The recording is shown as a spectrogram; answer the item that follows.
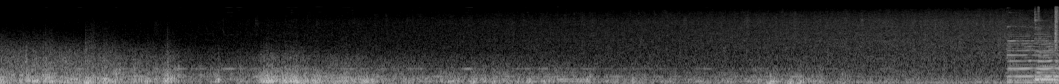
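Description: Rolling thunder with a steady rain-like rushing noise, a storm sound effect. The rumble swells loudest in the first three seconds and then settles, with a faint held tone underneath.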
